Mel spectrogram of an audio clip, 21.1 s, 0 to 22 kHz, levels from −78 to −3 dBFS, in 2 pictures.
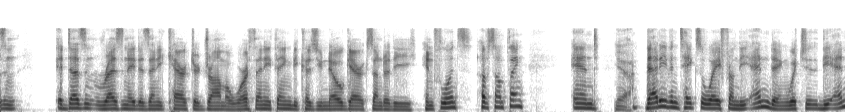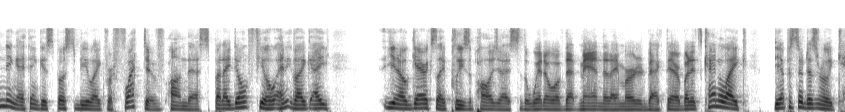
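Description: Nothing here counts as a fault: the speech comes over G.722 wideband telephone coding at what sounds like 48 kbit/s, with the usual light coding texture and nothing above about 7.7 kHz, and that's just how that path sounds.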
